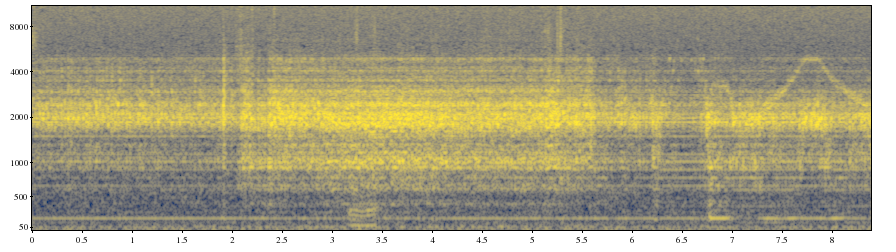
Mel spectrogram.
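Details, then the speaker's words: Viking EMU61 tube radio with the chassis grounding capacitor clipped out, awaiting replacement: steady hiss and tuning sweeps over a low mains hum; the set receives and sounds like a normal working tube radio. "the radio appears to be working sounds sounds kind of normal let's see if we can pick up the station"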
